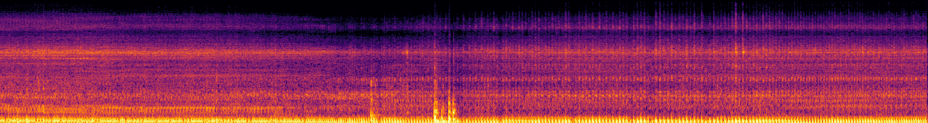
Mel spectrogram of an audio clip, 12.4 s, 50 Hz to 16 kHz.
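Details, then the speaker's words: 1973 BMW R75/5 boxer twin, unrun since 2015, with old oil and a suspected fouled spark plug: steady, even low idle with no misses or knocks, running normally. "This thing is running great. Definitely got a problem with the spark plug there. But, you know, nothing a little bit of maintenance won't fix."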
